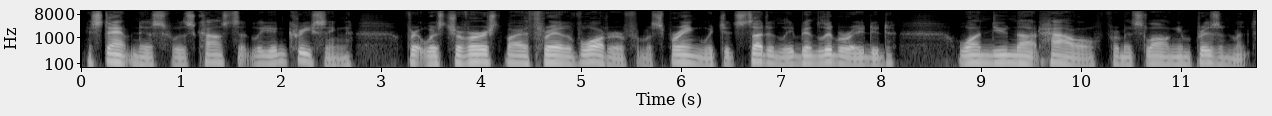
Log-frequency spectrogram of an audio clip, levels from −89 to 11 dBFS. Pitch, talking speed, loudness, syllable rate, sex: 95 Hz, 155 wpm, -23 LUFS, 4.6 syllables/s, male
